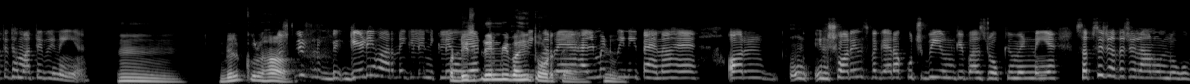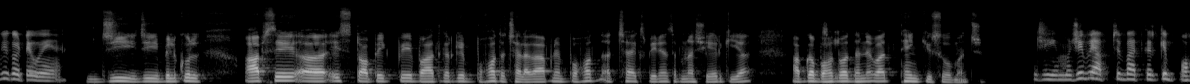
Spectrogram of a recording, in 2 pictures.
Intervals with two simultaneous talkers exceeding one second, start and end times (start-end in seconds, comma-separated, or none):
4.5-6.2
